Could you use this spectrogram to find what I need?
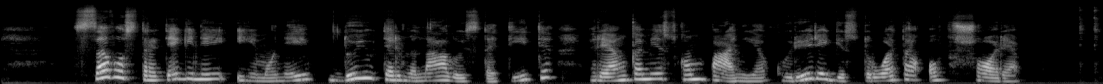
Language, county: Lithuanian, Alytus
